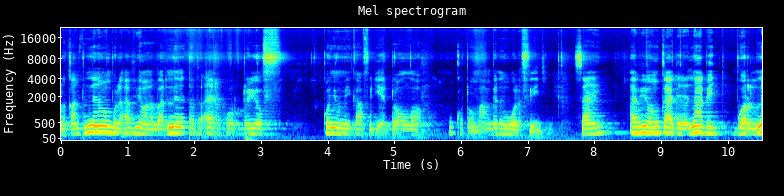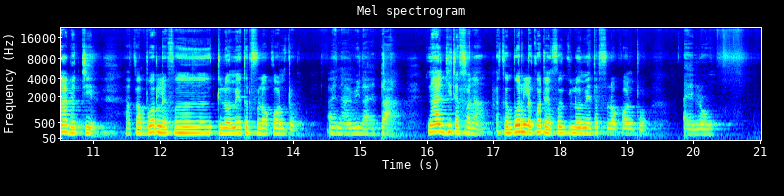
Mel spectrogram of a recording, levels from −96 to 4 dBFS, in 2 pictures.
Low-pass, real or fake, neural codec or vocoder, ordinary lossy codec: none; real; none; none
